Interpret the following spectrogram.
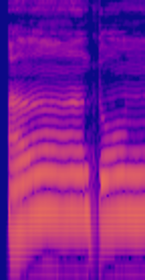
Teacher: حمزہ کو نون ساکن کے ساتھ ملانا ہے، نون ساکن میں غنہ کریں گے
